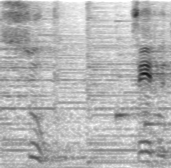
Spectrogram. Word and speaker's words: soup: sound in soup s o u e spells soup soup say it with me soup say it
